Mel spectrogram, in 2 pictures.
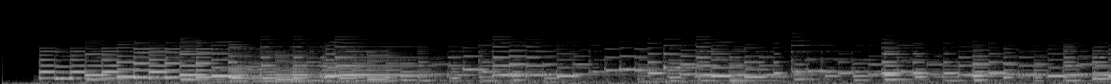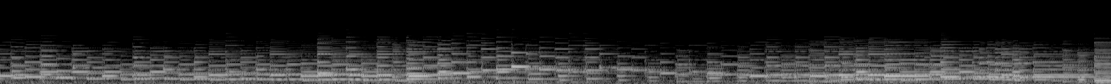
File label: Short Prelude In D Minor; Magrath Book 07; BWV 935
